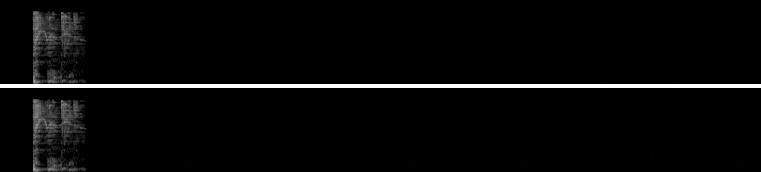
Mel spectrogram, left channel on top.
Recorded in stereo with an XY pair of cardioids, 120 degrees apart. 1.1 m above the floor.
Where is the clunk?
10° right.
